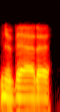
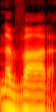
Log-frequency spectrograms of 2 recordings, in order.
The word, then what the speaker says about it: Nevada: people who live here will will say it's pronounced Nevada andada not Nevada tomato tomato yeah so well you know for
